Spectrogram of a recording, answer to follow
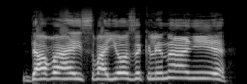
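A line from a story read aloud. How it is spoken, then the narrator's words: Screaming. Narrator (Russian): завопил два цветок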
